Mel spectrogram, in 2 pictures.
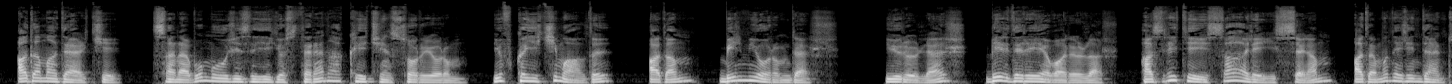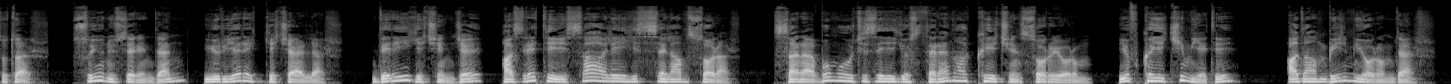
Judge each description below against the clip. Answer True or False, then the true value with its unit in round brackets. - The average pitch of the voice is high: False (120 Hz)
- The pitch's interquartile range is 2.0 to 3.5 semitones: False (5.4 semitones)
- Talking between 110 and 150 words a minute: False (100 wpm)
